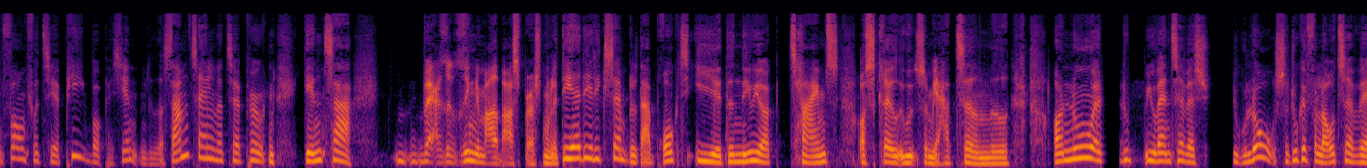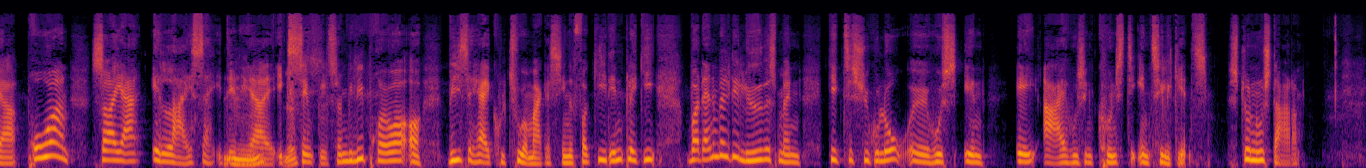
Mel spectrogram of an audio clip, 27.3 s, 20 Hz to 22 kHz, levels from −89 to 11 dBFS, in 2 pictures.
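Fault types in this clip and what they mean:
Microphone volume stepped up: the call software judged the mic too quiet and bumped its input level in one go, so voice and background jump together, by about 7 dB at 1.59 s and again by about 3 dB at 2.61 s, just after "samtalen og".
Repeated stalls (stutter): between 9.49 and 11.21 s the playback keeps running dry, 21 small stalls in all, each patched by stretching the last sound, the longest about 191 ms. Nothing goes missing, but roughly a quarter of that stretch is filler, so it drags and stutters.
Call audio freeze: right after "vant til at være" at 12.05 s the sound hangs for about 0.27 s, mostly silence, before picking up with "så du kan få". Packets were likely held up in transit, so a gap gets inserted while nothing is lost.
Jitter buffer slow-down: the receiver was topping up a thin buffer by repeating tiny pitch-period slices, so speech runs slow at unchanged pitch, around 93% speed from 13.51 to 14.28 s and 90% from 14.72 to 15.35 s, with drawn-out sounds.
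Jitter buffer speed-up: with too much audio queued, the receiver trimmed tiny pitch-period pieces to cut delay, so speech runs hurried at unchanged pitch, about 5% fast from 17.16 to 20.13 s and 7% fast from 20.56 to 24.27 s, ending before "hos en kunstig intelligens".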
